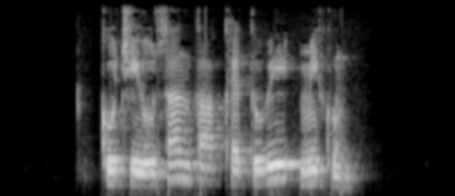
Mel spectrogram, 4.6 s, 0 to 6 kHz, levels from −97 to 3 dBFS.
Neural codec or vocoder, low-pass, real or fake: none; 5.4 kHz; real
